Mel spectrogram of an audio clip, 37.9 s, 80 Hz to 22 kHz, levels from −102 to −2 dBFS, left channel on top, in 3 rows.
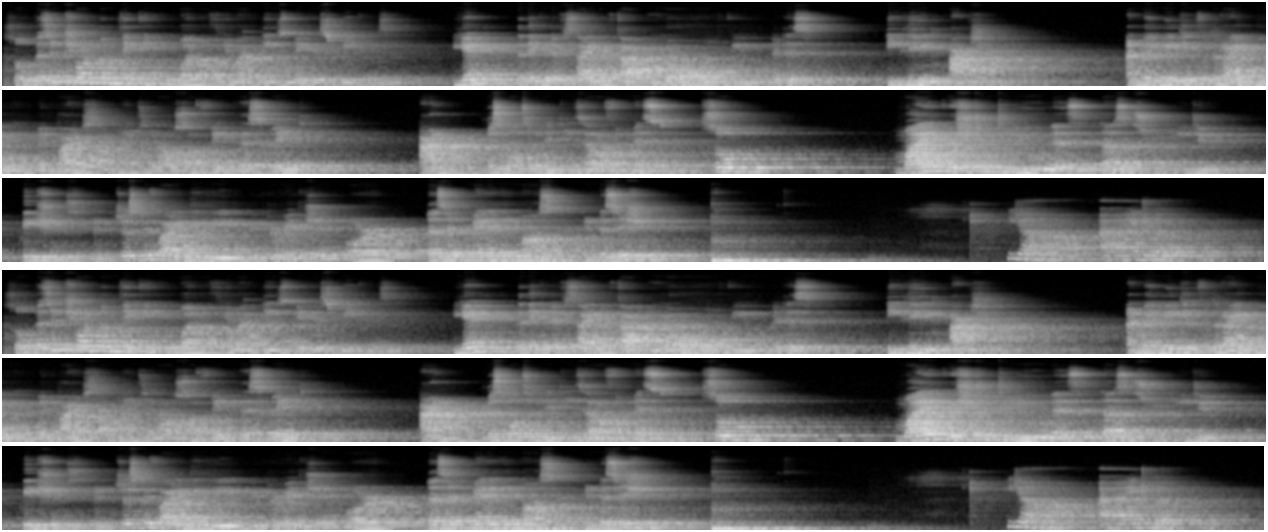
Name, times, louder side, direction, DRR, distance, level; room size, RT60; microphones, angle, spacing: voice 1, 0.1-3.7 4.5-4.7 5.1-8.1 8.8-9.9 11.2-15.5 16.8-17.1 17.4-19.2 19.6-20.0 21.5-24.1 24.3-24.7 25.5-29.0 29.5-30.8 31.1-31.8 32.4-32.5, equal, 50° left, -11 dB, 1.0 m, -21 dB
voice 2, 35.3-35.9 36.2-37.0, right 2 dB, 25° right, -6 dB, 0.3 m, -25 dB
3.3 x 2.2 x 2.5 m, 2.7 s
head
